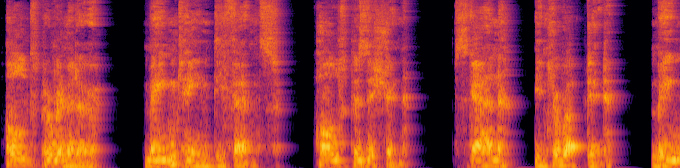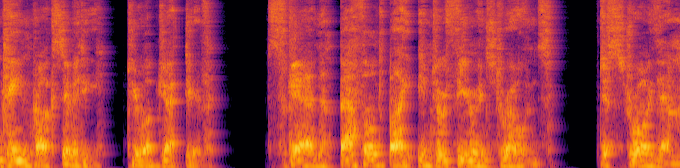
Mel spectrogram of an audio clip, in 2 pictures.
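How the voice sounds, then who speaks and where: Casting: a solemn military ship intelligence in a sci-fi game, terse and stern, deep register, measured delivery. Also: male voice, soft background music, poor audio. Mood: urgent, commanding. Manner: terse, clipped, commanding, solemn. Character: stern, stoic male artificial intelligence commanding a warship. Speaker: ship's AI voice in a video game. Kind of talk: scripted game voice lines, military briefing.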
